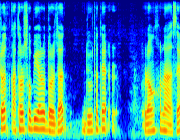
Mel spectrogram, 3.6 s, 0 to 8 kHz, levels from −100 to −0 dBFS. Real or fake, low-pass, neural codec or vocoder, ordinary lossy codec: real; none; none; none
